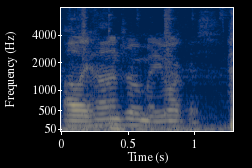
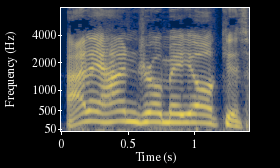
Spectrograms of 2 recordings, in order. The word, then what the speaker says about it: Alejandro Mayorkas: Alejandro Mayorkas. – Alejandro Mayorkas.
